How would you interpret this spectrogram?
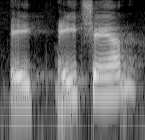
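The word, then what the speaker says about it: Achane: courland Sutton for the Denver Broncos Devon uh a aan now is how you pronounce his name Devon aan just looks like a superstar granted he's not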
